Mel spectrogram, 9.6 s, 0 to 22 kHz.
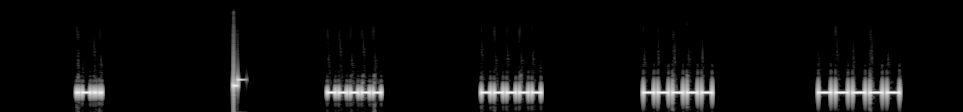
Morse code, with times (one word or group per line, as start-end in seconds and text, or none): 0.8-1.0 L
3.3-9.0 0000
